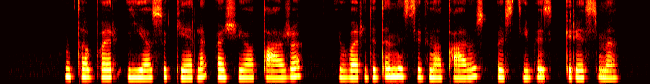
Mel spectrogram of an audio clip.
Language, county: Lithuanian, Vilnius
